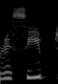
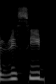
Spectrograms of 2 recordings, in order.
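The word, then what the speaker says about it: receipt: अब यहाँ पे देखिए पी टी का कॉम्बिनेशन है, यहाँ भी ये है रिसीट, हम रिसीप्ट नहीं बोलते, रिसीट बोलते हैं।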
